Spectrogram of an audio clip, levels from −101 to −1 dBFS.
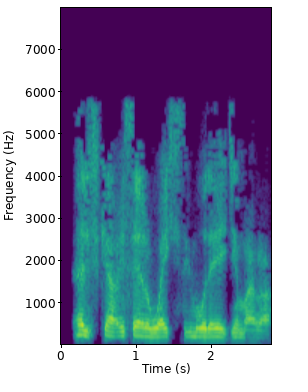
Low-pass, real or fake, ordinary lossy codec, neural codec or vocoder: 7.2 kHz; fake; MP3, 24 kbps; codec, 16 kHz in and 24 kHz out, 0.9 kbps, LongCat-Audio-Codec, fine tuned four codebook decoder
